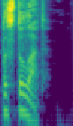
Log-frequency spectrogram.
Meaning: postulate
- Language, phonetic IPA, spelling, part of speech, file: Russian, [pəstʊˈɫat], постулат, noun, Ru-постулат.ogg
